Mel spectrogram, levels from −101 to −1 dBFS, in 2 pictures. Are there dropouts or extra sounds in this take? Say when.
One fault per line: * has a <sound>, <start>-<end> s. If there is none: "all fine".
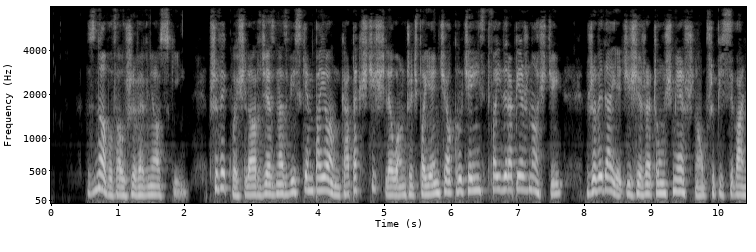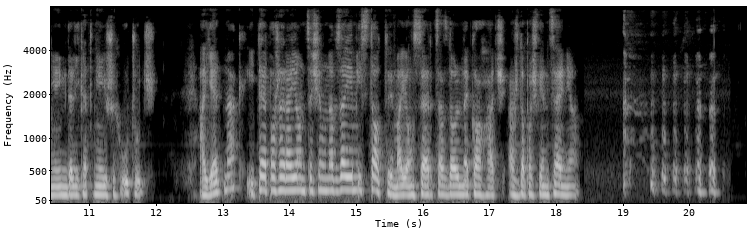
* has a laugh, 19.0-20.5 s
